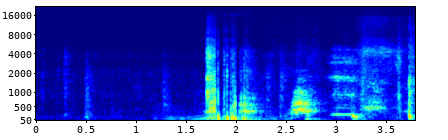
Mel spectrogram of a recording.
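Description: A dog barks outdoors in a few loud, close bursts, with a couple of faint softer sounds at the start.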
